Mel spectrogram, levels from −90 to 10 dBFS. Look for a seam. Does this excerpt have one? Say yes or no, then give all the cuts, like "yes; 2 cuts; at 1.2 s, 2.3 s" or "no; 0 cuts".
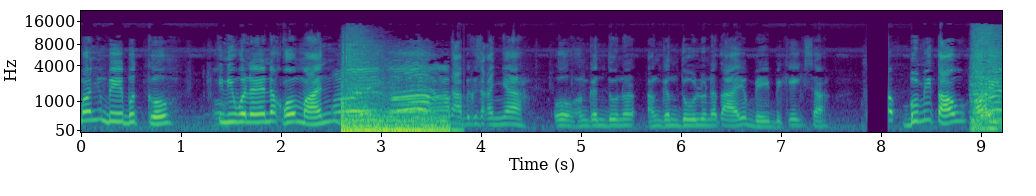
yes; 1 cut; at 3.7 s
